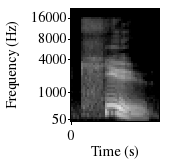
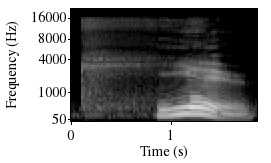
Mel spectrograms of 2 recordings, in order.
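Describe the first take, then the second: First: The letter is said at normal speed. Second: The letter is said very slowly.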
